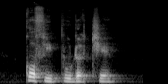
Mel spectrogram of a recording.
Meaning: diminutive of koffiepoeder
- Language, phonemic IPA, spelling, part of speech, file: Dutch, /ˈkɔfiˌpudərcə/, koffiepoedertje, noun, Nl-koffiepoedertje.ogg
